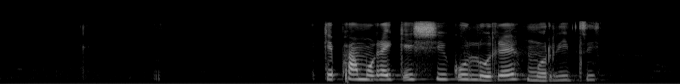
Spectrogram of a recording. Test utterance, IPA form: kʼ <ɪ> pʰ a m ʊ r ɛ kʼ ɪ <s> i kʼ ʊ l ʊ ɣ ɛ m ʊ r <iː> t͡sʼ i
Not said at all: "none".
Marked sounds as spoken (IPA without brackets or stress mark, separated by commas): ɪ, ʃ, iː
